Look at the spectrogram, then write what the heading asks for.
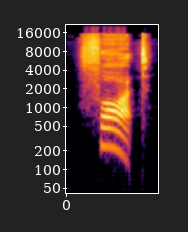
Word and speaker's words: fought: Fight, fought, fought. Seek, sought, sought. Teach, taught, taught. Think, thought, thought. Remember that the G is silent in these verbs.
